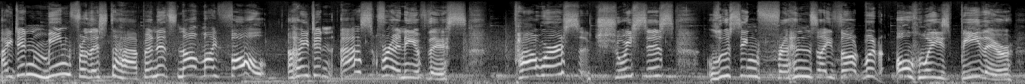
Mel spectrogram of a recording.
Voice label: Kid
